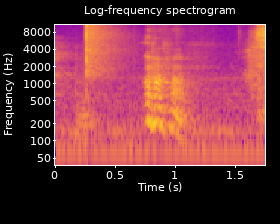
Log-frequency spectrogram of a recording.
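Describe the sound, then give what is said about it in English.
A single sharp slap on bare skin of a sensitive area under pressure cracks out near the start, followed by a short pained vocal sound and a faint breathy noise at the end. “It's like, you know, a slap like that doesn't usually feel like anything, but because there is pressure in that sensitive area.”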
